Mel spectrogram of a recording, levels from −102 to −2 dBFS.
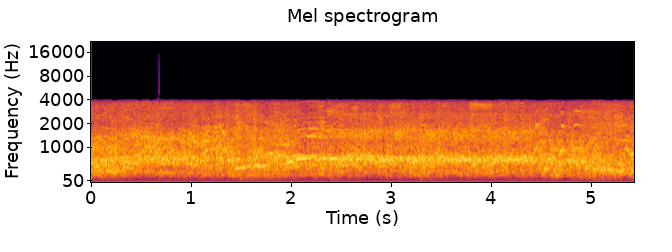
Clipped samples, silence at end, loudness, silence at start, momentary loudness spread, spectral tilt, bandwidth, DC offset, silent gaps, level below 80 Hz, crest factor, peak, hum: under 0.1%; 0 s; -13 LUFS; 0 s; 1 LU; -0.5 dB/octave; 4.1 kHz; 0.4%; none; -60 dBFS; 14 dB; 0 dBFS; none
